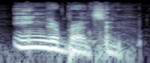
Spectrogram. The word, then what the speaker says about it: Engebretsen: How do you pronounce that last name, Eric? – Engebretsen. – Okay. – There's no L.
